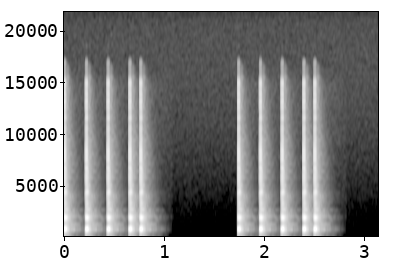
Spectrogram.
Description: CONGA, Techno 138 BPM; Best Service ProSamples vol.54; AKAI

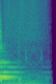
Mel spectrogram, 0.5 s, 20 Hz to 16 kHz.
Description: PERCURT; Univers Sons - Kitch 70s

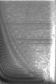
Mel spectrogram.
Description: KICK deep, Techno Trance DRUMS

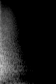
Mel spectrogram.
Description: SIDE STICK, Live Snares

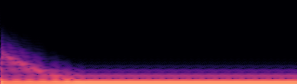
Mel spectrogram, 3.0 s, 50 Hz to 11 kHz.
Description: FUZZ F#1; E-MU Producer Series Vol. 6 – Analogia Project; Strictly Synthe

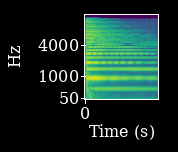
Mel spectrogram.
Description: Harpsichord; E-MU Producer Series Vol. 2 – More Studio Essentials; Keyboards

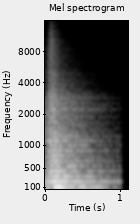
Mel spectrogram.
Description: string; Techno Trance Essentials

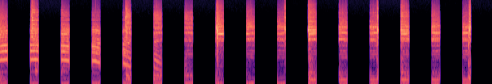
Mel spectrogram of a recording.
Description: Noise Pattern; Sonic Foundry (Sony Creative Software); Hydroponic Hip-Hop

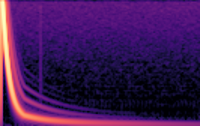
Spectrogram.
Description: POLYMOD; AMG - Vince Clarke Lucky Bastard

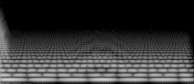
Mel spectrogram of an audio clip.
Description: lead syn, Techno Trance; Ueberschall; Techno Trance Essentials; SYNTH

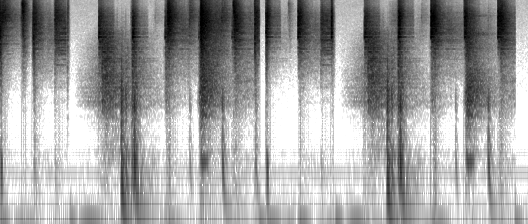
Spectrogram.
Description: Smooth, R&B Drums

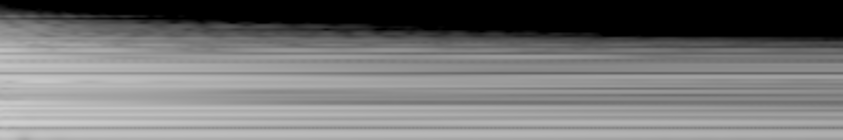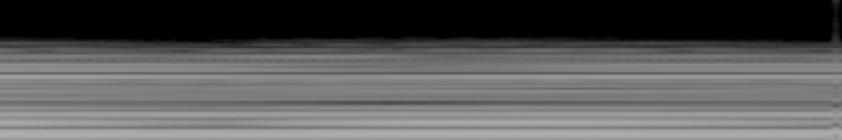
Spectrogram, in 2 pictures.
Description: piano; East West; The Ultimate Piano Collection

